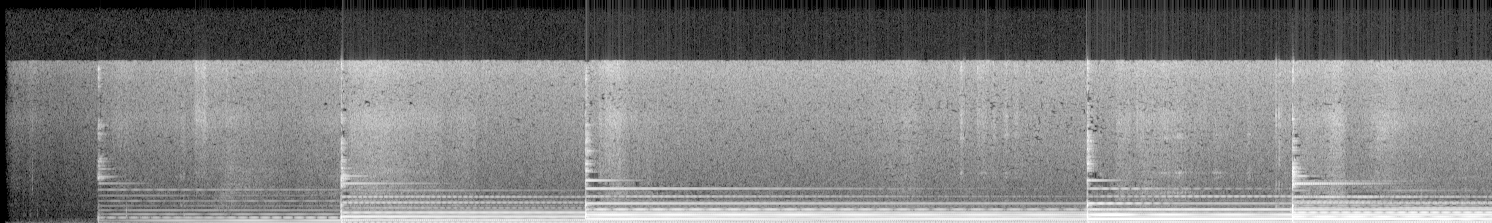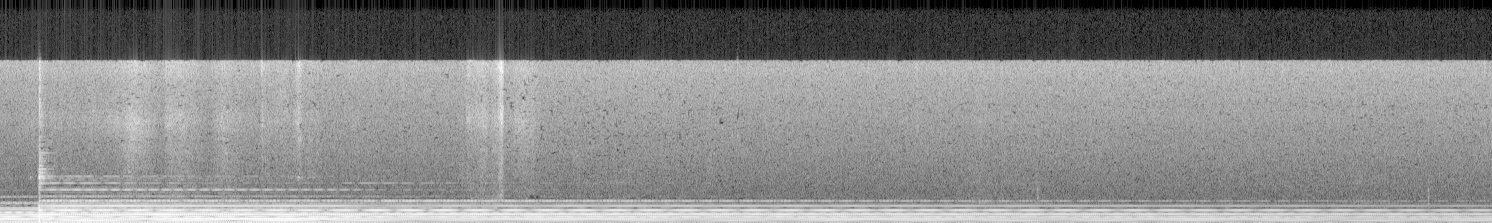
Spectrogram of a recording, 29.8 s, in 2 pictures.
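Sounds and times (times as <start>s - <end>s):
Tibetan singing bowls: 1.0s - 29.8s.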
